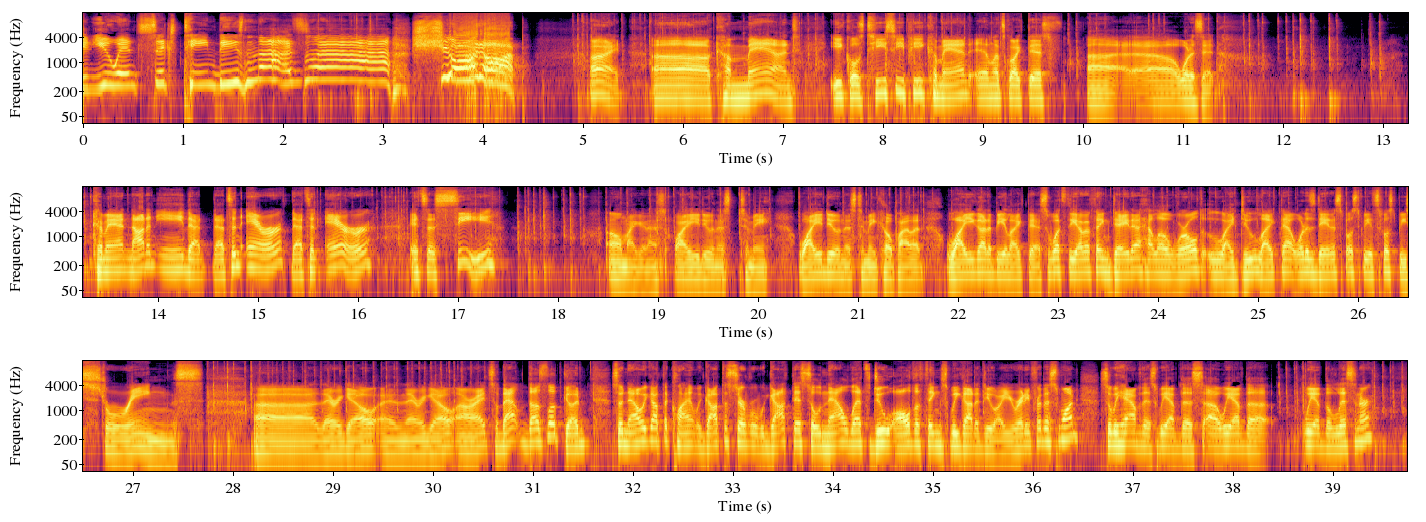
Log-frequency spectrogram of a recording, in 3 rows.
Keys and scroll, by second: 2.5-3.2 typing, 4.7-13.8 typing, 10.5 ctrl+c, 13.1 Tab, 13.4 ctrl+c, 15.1-22.0 typing, 20.2 ctrl+p, 20.4 ctrl+p, 20.7 ctrl+y, 20.9 ctrl+c, 21.0 ctrl+c, 22.1 Return, 23.0 Tab, 23.2 ctrl+c, 23.4 ctrl+c, 23.5-31.7 typing, 38.5-39.7 typing.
